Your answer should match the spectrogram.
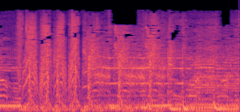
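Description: A DJ scratching a vinyl record on a turntable over a hip-hop beat, a quick run of back-and-forth strokes in the first second, with the beat running on after.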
